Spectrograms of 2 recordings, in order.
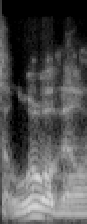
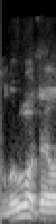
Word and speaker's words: Louisville: That's Louisville, and I learned how to pronounce Louisville correctly with Mom living in Kentucky.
